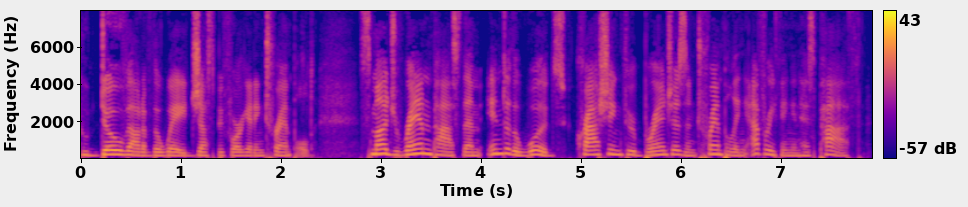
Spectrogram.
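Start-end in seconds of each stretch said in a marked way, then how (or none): none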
